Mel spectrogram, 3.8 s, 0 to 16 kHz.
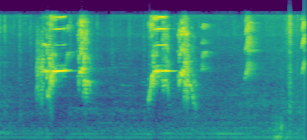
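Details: Princess parrot chicks, caged, December 17, 2017: paired harsh squawks, each a grating burst with a thin whistled line, then a shorter follow-up rasp, repeated after about a second of quiet.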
